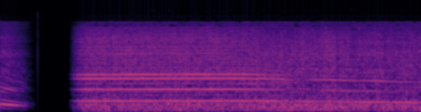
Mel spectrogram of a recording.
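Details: A steady mechanical drone with a sustained tone and level hum after a brief silence, like a running vehicle or ship engine; no animal calls are heard.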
